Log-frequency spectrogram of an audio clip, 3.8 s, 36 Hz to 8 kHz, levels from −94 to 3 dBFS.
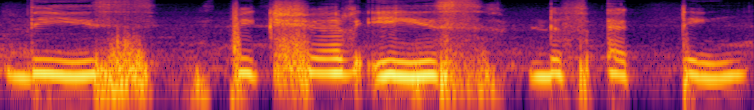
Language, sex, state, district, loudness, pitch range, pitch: English, female, Andhra Pradesh, Sri Satya Sai, -14 LUFS, 190-215 Hz, 200 Hz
